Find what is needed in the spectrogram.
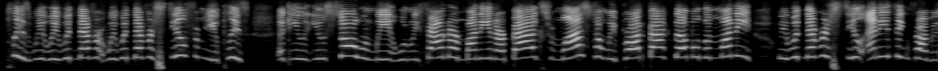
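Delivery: high, urgent acted plea; desperate pleading. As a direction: plead innocence, stumbling over the words. Brothers plead their innocence.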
